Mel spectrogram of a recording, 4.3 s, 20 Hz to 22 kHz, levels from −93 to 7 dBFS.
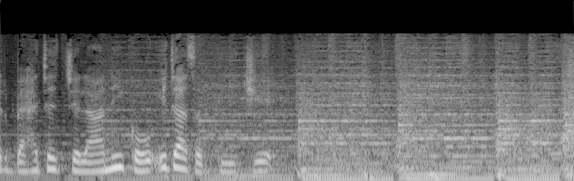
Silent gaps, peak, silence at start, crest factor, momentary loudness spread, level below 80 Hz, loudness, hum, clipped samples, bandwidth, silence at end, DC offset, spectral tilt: none; 0 dBFS; 0 s; 16 dB; 6 LU; -24 dBFS; -16 LUFS; none; under 0.1%; 11.5 kHz; 0 s; under 0.1%; -5 dB/octave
